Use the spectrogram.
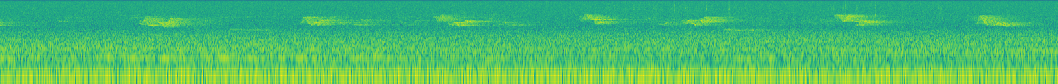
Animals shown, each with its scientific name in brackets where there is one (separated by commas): Red-eyed Vireo (Vireo olivaceus), Blue Jay (Cyanocitta cristata)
